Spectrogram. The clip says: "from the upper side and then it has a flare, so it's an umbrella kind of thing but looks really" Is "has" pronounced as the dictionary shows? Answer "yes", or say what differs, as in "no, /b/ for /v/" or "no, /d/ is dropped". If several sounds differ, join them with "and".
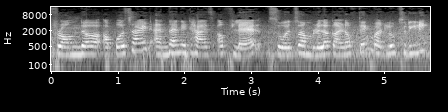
yes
